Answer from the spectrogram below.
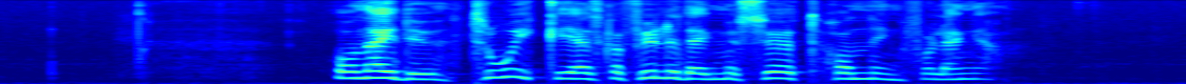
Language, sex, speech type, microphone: Norwegian, male, read, Sennheiser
